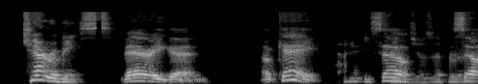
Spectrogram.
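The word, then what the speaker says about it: cherubim: who are terrible yeah CH is Chuck like church beans cherubis very good okay so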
